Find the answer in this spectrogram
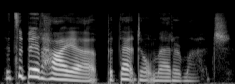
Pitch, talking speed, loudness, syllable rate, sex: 215 Hz, 255 wpm, -17 LUFS, 5.0 syllables/s, female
